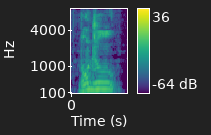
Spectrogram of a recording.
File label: Walloon hello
